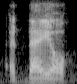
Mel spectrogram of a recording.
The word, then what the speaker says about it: Adele: Buck Brown says Adele rhymes with hell, bud. Adele.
